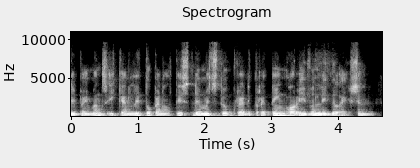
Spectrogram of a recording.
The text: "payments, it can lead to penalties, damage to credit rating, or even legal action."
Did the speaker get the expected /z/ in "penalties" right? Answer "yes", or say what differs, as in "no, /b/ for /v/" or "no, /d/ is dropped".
no, /s/ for /z/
